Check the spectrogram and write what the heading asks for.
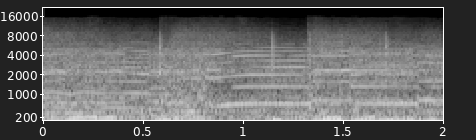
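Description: Distorted electric guitar, a Valley Arts Custom Pro USA played through a Kemper profile of a Mesa Boogie Triple Crown TC-50 amp, playing a rock lead phrase over a drum backing: a wavering note at first, then a note bent up and held from about halfway.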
